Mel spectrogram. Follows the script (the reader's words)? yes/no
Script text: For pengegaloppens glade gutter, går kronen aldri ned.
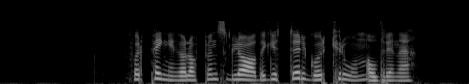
yes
